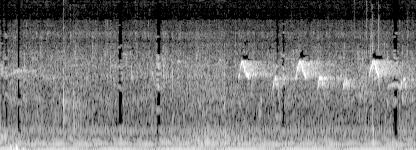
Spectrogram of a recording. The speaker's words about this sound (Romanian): Iar apa râului ce curge pe lângă potecă se aude liniștitor.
